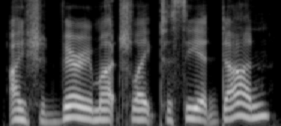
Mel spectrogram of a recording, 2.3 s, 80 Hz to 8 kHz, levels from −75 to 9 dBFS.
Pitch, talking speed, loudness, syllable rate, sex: 190 Hz, 230 wpm, -15 LUFS, 4.5 syllables/s, female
